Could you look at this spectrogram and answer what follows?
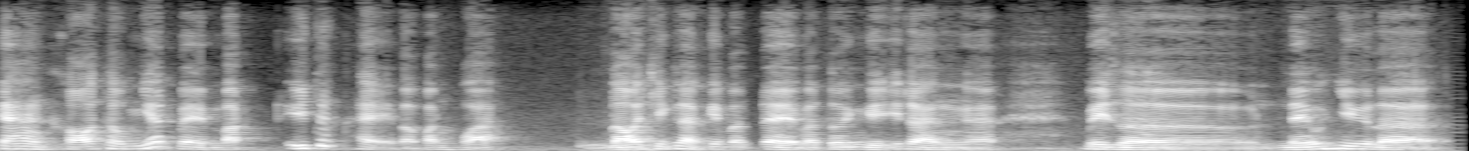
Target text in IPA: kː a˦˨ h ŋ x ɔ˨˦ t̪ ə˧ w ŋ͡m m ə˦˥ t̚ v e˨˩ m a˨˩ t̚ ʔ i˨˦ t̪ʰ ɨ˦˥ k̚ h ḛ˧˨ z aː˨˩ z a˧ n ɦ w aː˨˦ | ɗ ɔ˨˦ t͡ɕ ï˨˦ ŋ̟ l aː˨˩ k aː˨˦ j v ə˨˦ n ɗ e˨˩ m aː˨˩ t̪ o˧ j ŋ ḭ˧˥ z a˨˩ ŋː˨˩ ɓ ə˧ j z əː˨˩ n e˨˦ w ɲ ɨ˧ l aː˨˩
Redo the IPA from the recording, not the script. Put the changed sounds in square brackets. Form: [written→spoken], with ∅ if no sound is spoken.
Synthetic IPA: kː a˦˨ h ŋ x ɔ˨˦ [t̪→t̪ʰ] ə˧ w ŋ͡m [m→ɲ] ə˦˥ t̚ v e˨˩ m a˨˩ t̚ ʔ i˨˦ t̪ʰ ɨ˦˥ k̚ h ḛ˧˨ [z→v] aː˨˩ [z→v] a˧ n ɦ w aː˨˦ | ɗ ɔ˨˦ t͡ɕ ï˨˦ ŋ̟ l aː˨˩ k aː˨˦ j v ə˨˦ n ɗ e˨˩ m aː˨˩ t̪ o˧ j ŋ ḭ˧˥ z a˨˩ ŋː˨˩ ɓ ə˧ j z əː˨˩ n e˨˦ w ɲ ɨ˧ l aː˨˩

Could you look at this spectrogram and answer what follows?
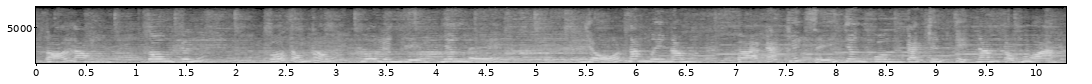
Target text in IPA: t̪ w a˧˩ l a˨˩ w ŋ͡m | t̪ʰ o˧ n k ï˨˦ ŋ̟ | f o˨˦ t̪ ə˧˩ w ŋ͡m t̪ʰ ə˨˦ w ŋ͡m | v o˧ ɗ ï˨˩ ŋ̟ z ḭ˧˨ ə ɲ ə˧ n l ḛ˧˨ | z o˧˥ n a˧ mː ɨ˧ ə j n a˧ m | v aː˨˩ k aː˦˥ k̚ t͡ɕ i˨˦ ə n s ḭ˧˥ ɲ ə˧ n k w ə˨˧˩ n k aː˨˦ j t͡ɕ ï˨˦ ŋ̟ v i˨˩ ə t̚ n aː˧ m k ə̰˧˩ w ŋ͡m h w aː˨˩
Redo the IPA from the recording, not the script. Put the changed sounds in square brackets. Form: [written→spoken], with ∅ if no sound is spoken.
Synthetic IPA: t̪ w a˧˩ l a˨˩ w ŋ͡m | [t̪ʰ→t̪] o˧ n k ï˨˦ ŋ̟ | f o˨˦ t̪ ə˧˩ w ŋ͡m t̪ʰ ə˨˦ w ŋ͡m | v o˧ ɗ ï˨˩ ŋ̟ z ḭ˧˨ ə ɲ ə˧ n l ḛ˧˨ | z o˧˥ n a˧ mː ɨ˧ ə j n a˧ m | v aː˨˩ k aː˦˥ k̚ t͡ɕ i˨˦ ə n s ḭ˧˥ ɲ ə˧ n k w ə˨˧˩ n k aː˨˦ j t͡ɕ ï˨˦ ŋ̟ v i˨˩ ə t̚ n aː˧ m k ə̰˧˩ w ŋ͡m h w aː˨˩

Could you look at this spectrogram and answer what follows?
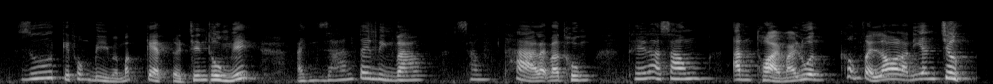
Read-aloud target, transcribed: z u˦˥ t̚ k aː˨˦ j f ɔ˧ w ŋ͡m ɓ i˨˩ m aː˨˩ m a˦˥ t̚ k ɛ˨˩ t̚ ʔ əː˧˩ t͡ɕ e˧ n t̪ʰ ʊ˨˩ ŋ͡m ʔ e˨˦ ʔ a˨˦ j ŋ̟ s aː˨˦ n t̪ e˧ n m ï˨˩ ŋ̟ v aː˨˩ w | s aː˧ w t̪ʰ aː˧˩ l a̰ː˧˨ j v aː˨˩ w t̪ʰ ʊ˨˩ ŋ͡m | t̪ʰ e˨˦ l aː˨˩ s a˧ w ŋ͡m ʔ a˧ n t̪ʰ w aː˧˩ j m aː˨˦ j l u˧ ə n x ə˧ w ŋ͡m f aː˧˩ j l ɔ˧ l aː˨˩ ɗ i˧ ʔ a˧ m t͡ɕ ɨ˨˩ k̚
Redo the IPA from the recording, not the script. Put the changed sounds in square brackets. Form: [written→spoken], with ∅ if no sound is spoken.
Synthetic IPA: z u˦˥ t̚ k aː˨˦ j f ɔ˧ w ŋ͡m ɓ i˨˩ m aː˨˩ m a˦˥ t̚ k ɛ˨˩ t̚ ʔ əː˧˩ t͡ɕ e˧ n t̪ʰ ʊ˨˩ ŋ͡m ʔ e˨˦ ʔ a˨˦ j ŋ̟ [s→z] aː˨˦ n t̪ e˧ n m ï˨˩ ŋ̟ v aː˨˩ w | s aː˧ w t̪ʰ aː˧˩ l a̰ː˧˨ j v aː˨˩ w t̪ʰ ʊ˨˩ ŋ͡m | t̪ʰ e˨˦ l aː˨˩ s a˧ w ŋ͡m ʔ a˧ n t̪ʰ w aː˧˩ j m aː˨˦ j l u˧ ə n x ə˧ w ŋ͡m f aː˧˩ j l ɔ˧ l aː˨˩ ɗ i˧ ʔ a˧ [m→n] t͡ɕ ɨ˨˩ k̚

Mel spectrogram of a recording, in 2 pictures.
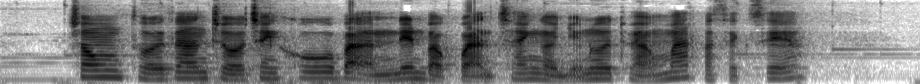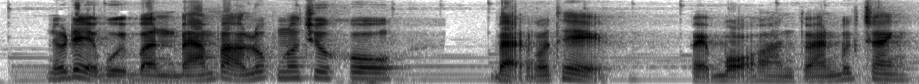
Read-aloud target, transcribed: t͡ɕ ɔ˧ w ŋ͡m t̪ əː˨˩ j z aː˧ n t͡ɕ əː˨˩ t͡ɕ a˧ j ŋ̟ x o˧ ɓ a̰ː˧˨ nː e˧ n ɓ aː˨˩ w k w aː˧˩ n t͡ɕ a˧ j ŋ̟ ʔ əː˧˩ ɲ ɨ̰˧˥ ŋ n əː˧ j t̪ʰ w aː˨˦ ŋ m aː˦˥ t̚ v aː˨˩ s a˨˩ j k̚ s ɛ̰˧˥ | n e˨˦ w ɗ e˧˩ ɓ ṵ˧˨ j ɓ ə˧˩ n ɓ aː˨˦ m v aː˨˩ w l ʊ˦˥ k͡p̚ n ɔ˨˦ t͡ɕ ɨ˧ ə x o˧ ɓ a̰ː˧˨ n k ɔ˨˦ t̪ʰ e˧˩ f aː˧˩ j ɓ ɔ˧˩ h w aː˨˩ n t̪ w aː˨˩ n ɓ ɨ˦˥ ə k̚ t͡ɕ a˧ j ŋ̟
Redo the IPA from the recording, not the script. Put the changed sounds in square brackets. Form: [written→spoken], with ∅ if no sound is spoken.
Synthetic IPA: t͡ɕ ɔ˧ w ŋ͡m [t̪→t̪ʰ] əː˨˩ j z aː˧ n t͡ɕ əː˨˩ t͡ɕ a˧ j ŋ̟ x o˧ ɓ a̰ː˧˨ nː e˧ n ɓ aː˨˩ w k w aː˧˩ n t͡ɕ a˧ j ŋ̟ ʔ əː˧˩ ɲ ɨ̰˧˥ ŋ n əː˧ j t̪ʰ w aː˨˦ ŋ m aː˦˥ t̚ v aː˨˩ s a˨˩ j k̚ s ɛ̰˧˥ | n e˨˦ w ɗ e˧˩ ɓ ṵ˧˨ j ɓ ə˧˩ n ɓ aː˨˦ m v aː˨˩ w l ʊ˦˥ k͡p̚ n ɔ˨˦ t͡ɕ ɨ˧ ə x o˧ ɓ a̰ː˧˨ n k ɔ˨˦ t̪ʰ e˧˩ f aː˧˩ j ɓ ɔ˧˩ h w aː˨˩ n t̪ w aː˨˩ n ɓ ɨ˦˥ ə k̚ t͡ɕ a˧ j ŋ̟

